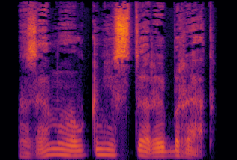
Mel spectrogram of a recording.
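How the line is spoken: Quiet and menacing. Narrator (Russian): угрожающе тихо произнес Индрик

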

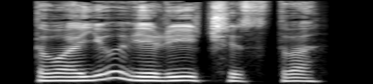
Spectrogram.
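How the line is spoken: Snorting hmph. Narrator (Russian): хмыкнул Аскар

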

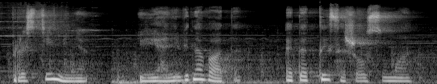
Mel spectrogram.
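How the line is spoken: Whisper. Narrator (Russian): Прошептала

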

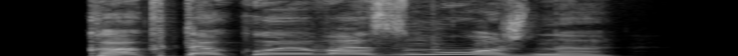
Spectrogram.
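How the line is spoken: Exclaimed. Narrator (Russian): Воскликнула

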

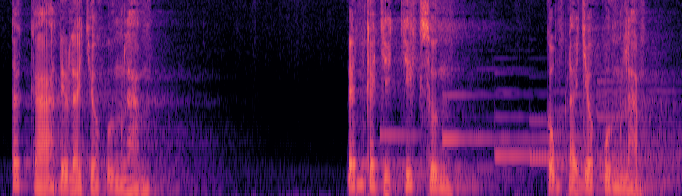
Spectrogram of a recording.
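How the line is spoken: Soft quiet voice. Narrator (Vietnamese): Tiếng chị May vang lên khe khẽ

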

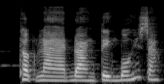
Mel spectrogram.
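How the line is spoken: Sudden loud laughter. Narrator (Vietnamese): Ô Quảng chợt cười to

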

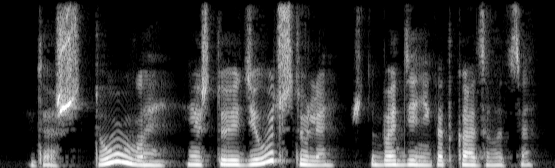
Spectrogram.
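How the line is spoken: Joyful exclamation. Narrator (Russian): Радостно воскликнул Ефимов

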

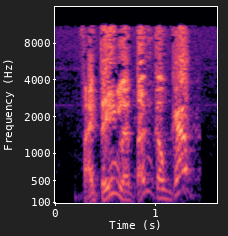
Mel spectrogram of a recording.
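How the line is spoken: Shout. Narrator (Vietnamese): Lộc Trường Khách quát lên

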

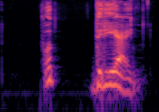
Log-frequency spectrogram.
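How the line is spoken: Sharp, over the phone. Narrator (Russian): резко сказала Сара на другом конце провода

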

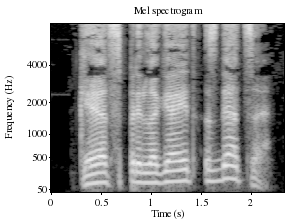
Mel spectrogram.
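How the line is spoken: Snorting hmph. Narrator (Russian): хмыкнул Алекс

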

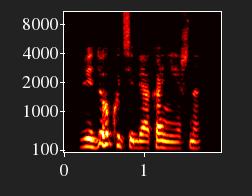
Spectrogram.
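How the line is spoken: Amused snort. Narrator (Russian): хмыкнул мир

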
